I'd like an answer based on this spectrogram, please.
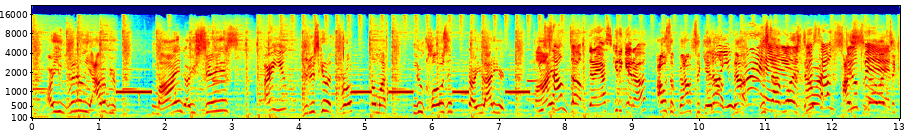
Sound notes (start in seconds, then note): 0.0 dramatic music; 1.1 beep; 4.7 beep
